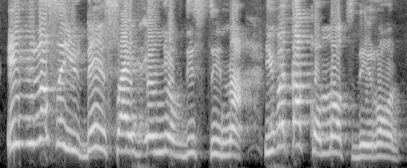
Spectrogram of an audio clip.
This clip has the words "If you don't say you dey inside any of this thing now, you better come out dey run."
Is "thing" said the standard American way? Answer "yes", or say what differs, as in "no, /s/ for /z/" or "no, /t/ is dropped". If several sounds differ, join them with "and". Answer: no, /t/ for /θ/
